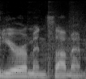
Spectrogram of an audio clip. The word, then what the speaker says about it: Urim and Thummim: The one on the Uma and the Thurman. How do you say it? – The Urim and Thummim.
